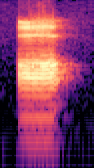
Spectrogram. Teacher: Instead, you want to cut off the sound at the end. So for the op sound, the sound cuts off with my lips coming together.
